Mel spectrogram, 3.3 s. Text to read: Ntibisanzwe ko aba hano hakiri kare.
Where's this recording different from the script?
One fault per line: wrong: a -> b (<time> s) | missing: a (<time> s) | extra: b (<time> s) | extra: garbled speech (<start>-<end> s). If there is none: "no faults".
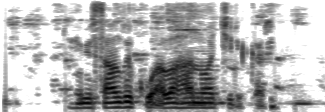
no faults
